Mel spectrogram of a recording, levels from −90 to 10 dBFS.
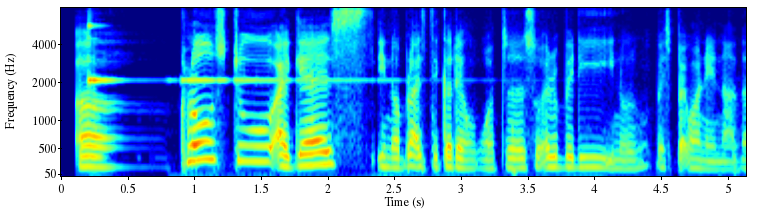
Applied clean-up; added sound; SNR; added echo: neural mask model RNNoise.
